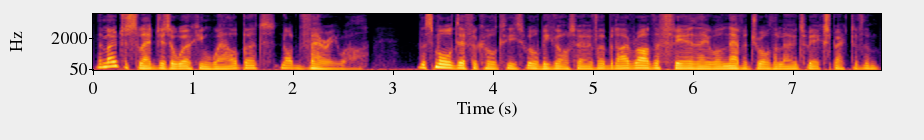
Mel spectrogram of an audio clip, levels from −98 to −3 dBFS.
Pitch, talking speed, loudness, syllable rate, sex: 115 Hz, 235 wpm, -18 LUFS, 5.9 syllables/s, male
